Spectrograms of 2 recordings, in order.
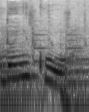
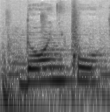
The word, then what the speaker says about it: доньку: Дарина Петрівна сказала «часу» та «доньку», а Ніка – «випадку». Правильно було б наголосити так – «часу», «доньку», «випадку».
